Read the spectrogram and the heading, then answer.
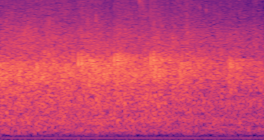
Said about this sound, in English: yes, you can applaud for that. It's worthy of applause.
